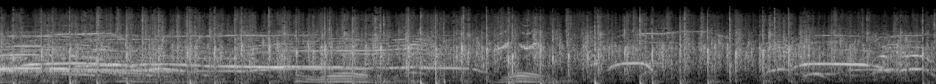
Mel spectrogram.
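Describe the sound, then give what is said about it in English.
Sustained, dense audience applause at New York Podfest as Dick Cavett is introduced, with whoops and cheers rising through it and brief voices and shouts breaking out over the clapping. “See, only two applauders are standing.”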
